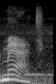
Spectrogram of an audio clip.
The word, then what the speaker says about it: Matt: not an inch less the names Matt the second T is silent sure sounds like an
